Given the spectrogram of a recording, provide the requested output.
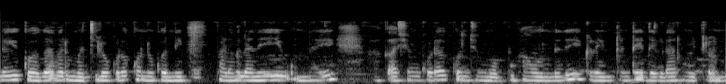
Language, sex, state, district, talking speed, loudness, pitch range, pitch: Telugu, female, Andhra Pradesh, Krishna, 150 wpm, -16 LUFS, 180-195 Hz, 185 Hz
